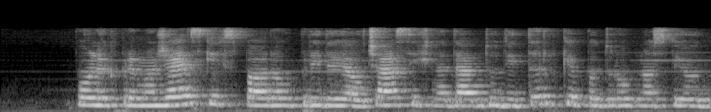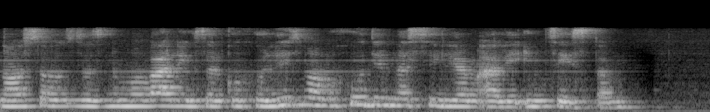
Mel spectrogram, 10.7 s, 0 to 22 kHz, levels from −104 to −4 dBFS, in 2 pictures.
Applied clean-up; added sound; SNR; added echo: neural separator model SepFormer DNS4.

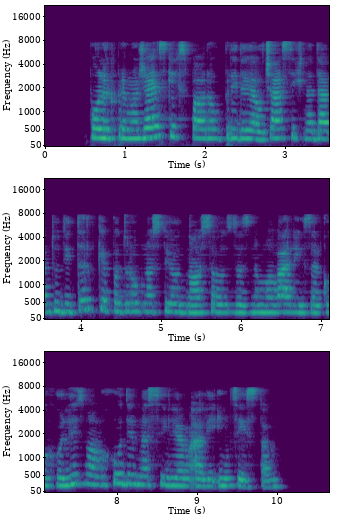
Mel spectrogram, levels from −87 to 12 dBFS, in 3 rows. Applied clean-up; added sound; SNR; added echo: neural mask model DeepFilterNet 3.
